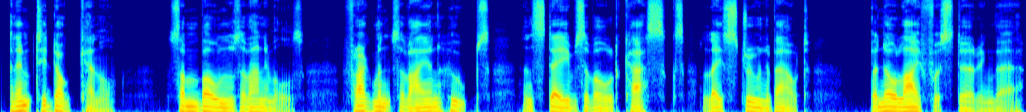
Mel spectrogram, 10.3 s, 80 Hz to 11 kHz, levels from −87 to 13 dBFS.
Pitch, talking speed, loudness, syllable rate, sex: 90 Hz, 150 wpm, -22 LUFS, 4.6 syllables/s, male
